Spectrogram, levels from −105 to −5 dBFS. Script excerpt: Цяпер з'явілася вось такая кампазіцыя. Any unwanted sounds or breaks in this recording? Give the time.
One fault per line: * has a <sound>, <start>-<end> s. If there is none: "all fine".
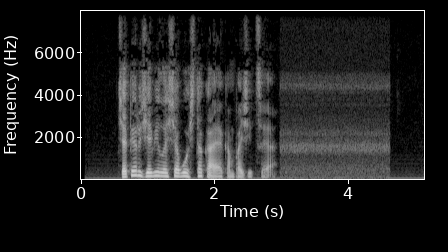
all fine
